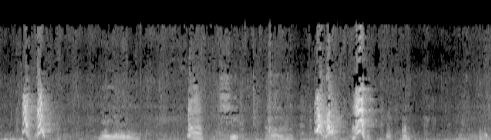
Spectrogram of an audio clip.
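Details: Toy poodle acting aggressively, giving sharp, harsh barks in pairs, near the start and again after several seconds, between stretches of a woman talking to the dog.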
